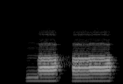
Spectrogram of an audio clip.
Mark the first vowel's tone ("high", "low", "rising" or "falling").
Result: high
